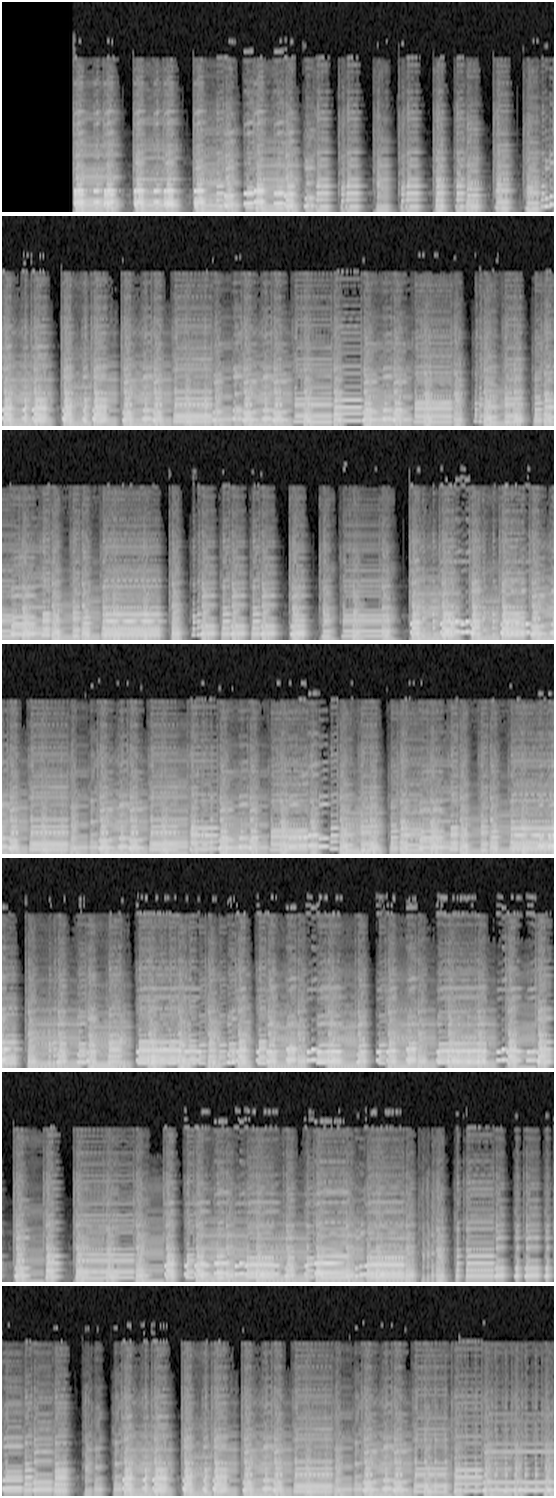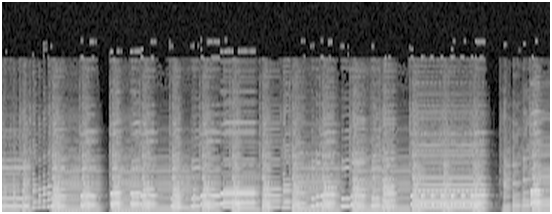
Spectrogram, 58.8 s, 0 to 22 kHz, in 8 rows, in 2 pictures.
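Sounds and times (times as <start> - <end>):
street organs playing a Christmas rock song: 1.0 - 58.8.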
